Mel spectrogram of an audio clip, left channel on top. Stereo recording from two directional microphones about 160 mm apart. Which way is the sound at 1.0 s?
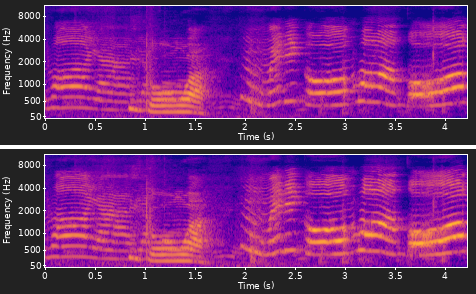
20° left (ahead or behind).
